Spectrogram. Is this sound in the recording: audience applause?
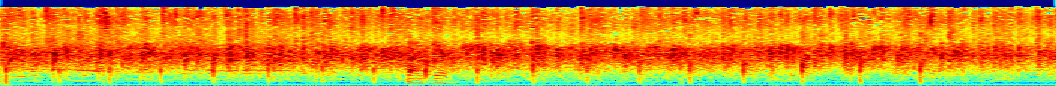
yes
